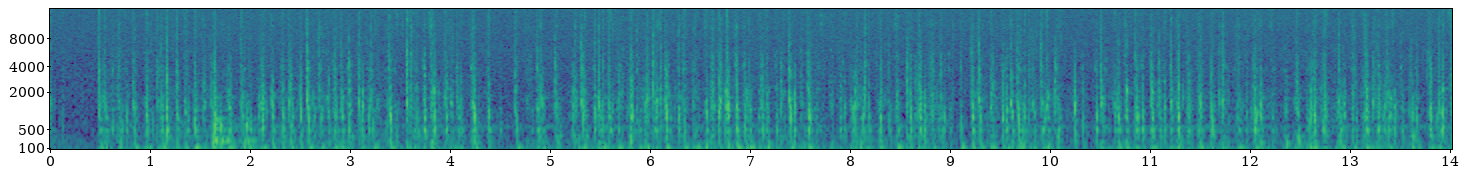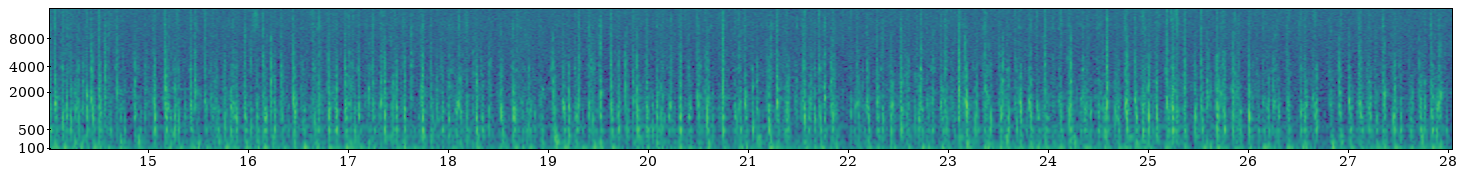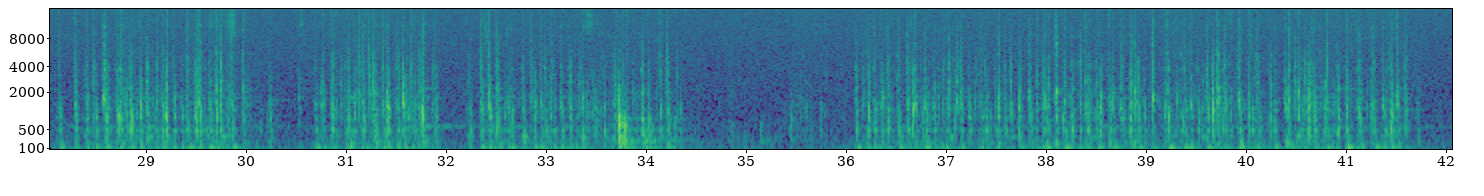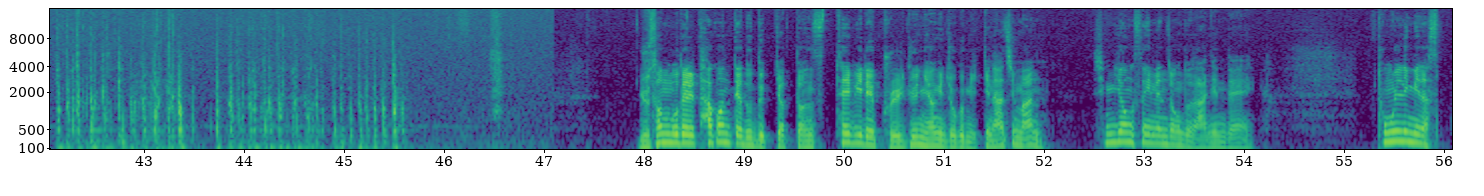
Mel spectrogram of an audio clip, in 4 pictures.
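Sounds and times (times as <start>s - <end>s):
mechanical keyboard typing: 0.0s - 34.4s, 35.6s - 45.7s.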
